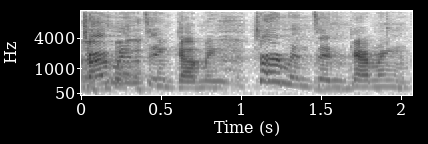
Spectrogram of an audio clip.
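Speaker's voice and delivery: high, loud mock parrot warning; parrot alarm. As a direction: squawk the warning like a lookout parrot. Acting out parrots warning of aircraft.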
